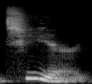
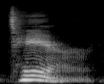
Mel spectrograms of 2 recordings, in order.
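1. A vogal é pronunciada mais fechada. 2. A vogal é pronunciada mais aberta.

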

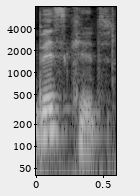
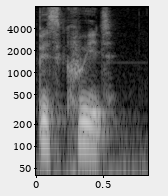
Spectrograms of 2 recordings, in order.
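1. Das Wort hat die übliche, normale Betonung. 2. Das Wort wird französisch betont. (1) "Limp Bizkit, nicht Bizkit" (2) "Ich habe es eher französisch betont"

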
